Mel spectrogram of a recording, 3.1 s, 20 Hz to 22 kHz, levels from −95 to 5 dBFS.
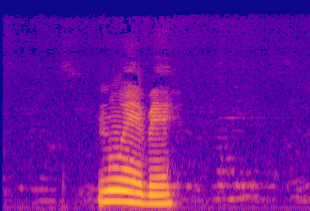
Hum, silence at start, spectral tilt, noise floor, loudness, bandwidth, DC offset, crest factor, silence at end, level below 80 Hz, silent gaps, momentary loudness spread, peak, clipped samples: none; 1 s; -8 dB/octave; -52 dBFS; -13 LUFS; 14.5 kHz; under 0.1%; 16 dB; 1.35 s; -60 dBFS; none; 20 LU; -2 dBFS; under 0.1%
